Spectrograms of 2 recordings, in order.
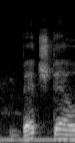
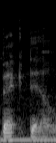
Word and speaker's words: Bechdel: about cannot be another man but bechdel is bechdale is pronounced bechdel by the way you mean if it meets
